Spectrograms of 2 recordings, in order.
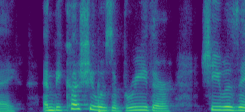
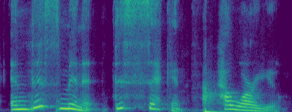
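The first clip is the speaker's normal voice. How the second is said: self-coaching question; 7 semitones higher, 5 dB louder than usual. Retold or imitated. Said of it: "I said".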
